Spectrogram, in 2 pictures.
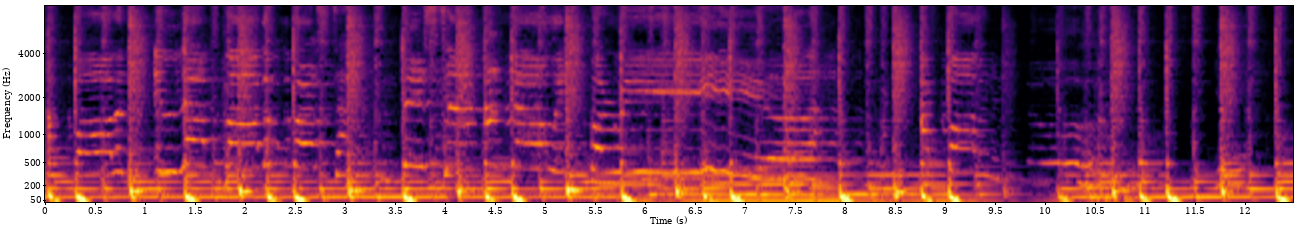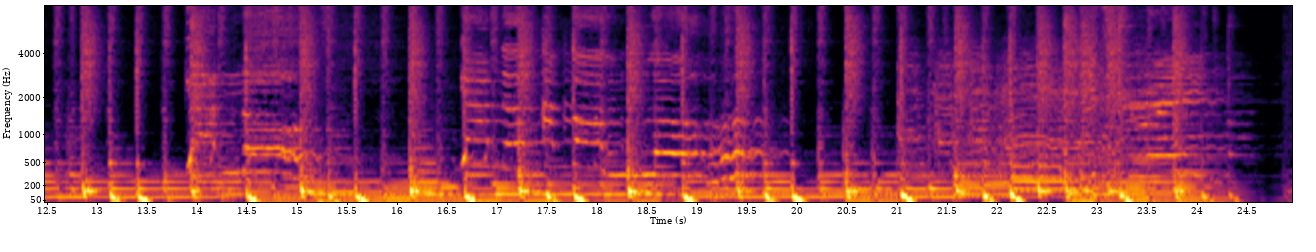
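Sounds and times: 
1980s rock drum beat: 0.0 - 24.9.

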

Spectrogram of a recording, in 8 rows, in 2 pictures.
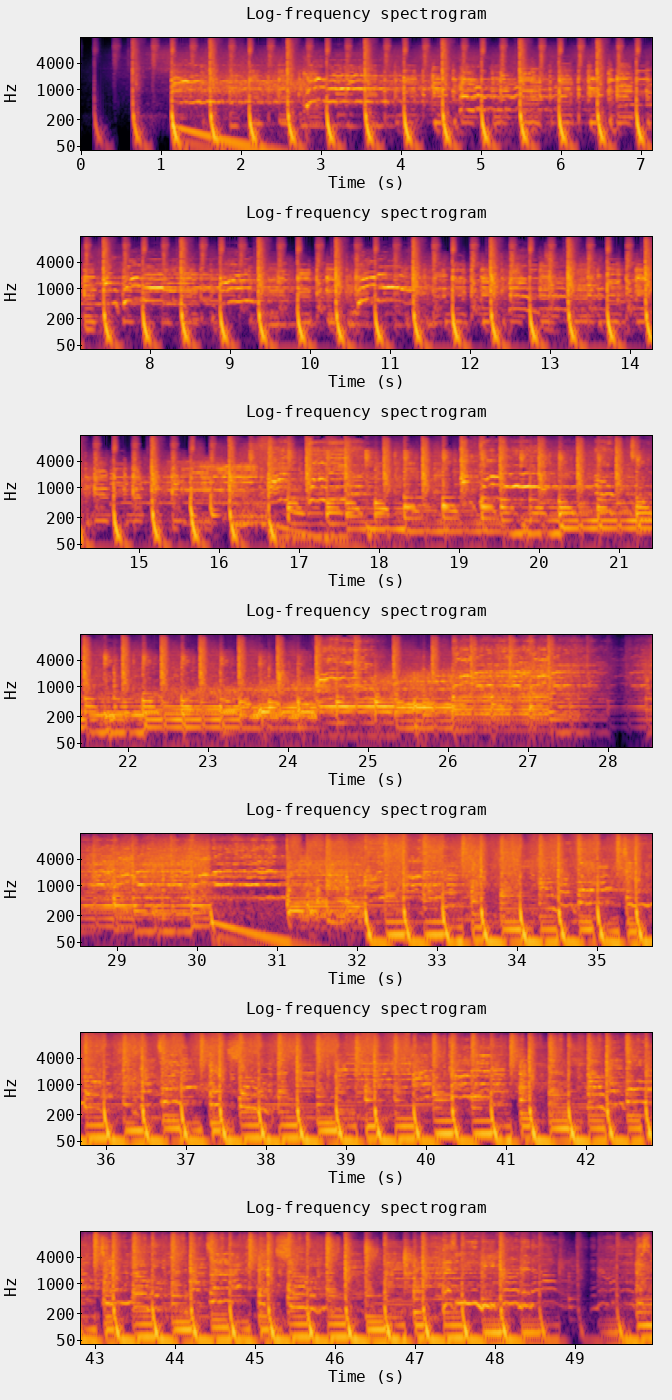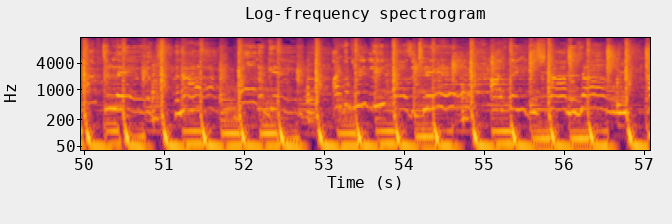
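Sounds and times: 
1980s-style music at 124 BPM: 0.2 - 57.0.

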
